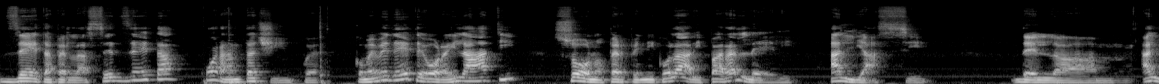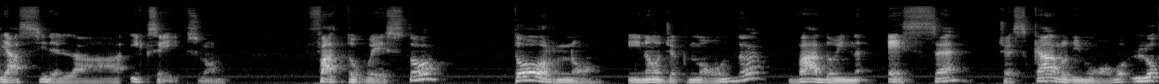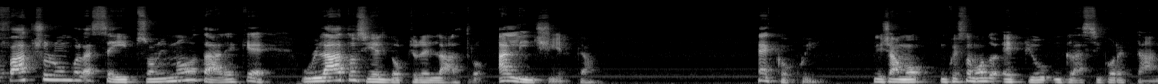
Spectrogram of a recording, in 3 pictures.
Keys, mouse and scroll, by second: 17.3 Tab, 21.9 s.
